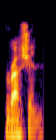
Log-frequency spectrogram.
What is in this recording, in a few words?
Russian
